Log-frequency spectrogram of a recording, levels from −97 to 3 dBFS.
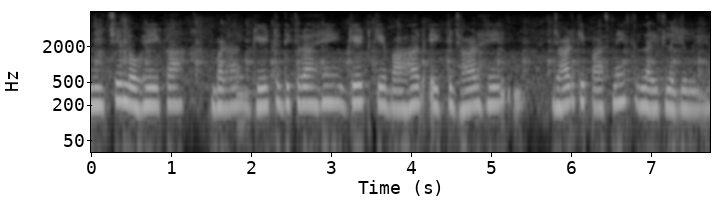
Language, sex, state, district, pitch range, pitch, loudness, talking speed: Hindi, female, Bihar, Darbhanga, 195-215 Hz, 205 Hz, -35 LUFS, 180 wpm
